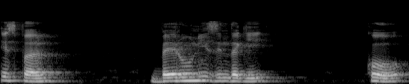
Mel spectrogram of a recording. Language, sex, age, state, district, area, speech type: Urdu, male, 18-30, Delhi, East Delhi, urban, spontaneous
